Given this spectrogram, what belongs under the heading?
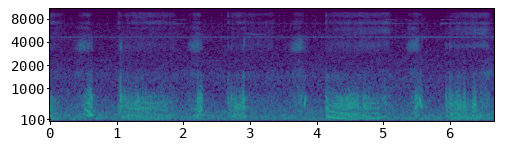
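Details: Soft, rumbling snores with irregular breaths against a steady background hum; ordinary snoring.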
